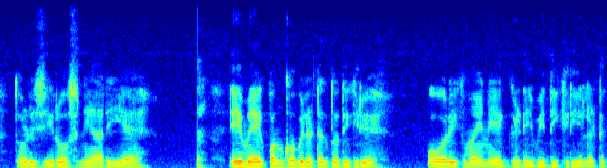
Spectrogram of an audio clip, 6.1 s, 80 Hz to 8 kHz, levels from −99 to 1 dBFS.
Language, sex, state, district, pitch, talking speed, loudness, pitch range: Marwari, male, Rajasthan, Nagaur, 125 Hz, 235 wpm, -34 LUFS, 120-130 Hz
